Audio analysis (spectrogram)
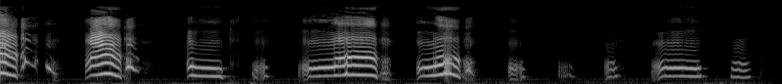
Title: Infant Cry / Baby, Baby Cry, Cry, Crying, Children, Babies, Newborn, New Born, Child, Infant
